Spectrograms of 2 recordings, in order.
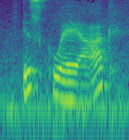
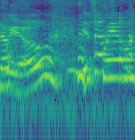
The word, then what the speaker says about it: iskwêw: everybody, and welcome to masinahikan iskwêwak. Look, I learned how to pronounce it properly this time. It's only been... Iskwêw is one, iskwêwak is multiple, so I finally learned how to pronounce it properly.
